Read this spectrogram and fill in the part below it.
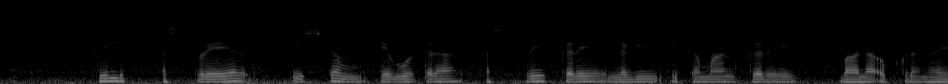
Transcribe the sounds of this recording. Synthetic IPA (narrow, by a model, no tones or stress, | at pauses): pʰɪlpəspɾeːjəɾsɪsʈəmeːɡoːt̪əɾaəspɾeːkəɾeləɡiɪ̰st̪eːmaːlkəɾe | baːla̰ʔʊ̰pkɾənɦəe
